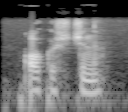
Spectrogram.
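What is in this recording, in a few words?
"окыштчыны", Komi, male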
